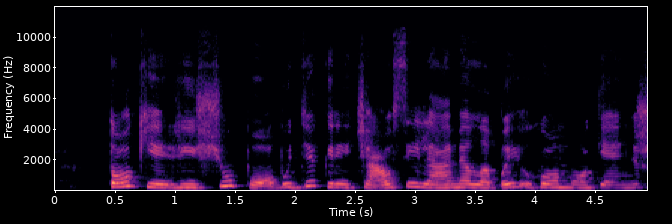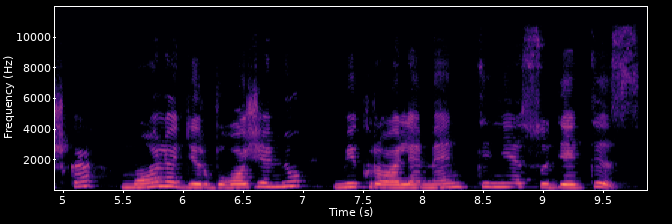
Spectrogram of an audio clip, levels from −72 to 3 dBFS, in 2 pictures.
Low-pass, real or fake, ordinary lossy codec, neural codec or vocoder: 10.8 kHz; real; Opus, 32 kbps; none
